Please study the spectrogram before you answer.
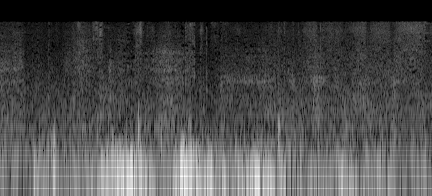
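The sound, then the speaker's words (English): A marker scrawls on a whiteboard in a series of quick rubbing strokes, some firmer in the middle, with no talk over them. “Gosh, when I write on the whiteboard, it's probably more of a hindrance than it's a help, huh? It's kind of sloppy.”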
